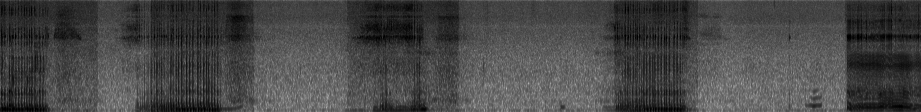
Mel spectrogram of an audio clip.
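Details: A male rescue English Bulldog snores while sleeping on his owner's cheek, deep rumbling rasps, each breath a loud throaty burst a few seconds apart.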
